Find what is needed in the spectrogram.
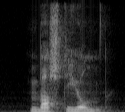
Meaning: bastion; a projecting part of a rampart
- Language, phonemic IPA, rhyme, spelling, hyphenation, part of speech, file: Dutch, /ˌbɑs.tiˈɔn/, -ɔn, bastion, bas‧ti‧on, noun, Nl-bastion.ogg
